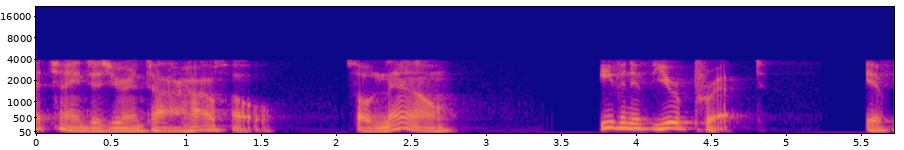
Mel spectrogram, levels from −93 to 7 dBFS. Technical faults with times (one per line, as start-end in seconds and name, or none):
none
